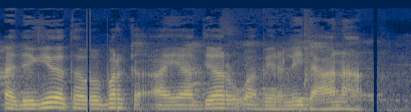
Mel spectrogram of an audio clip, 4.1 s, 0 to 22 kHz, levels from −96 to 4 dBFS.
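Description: At 0.87 s the speech drops into a gap at a join of encoded pieces lasting about 34 ms, and at 3.73 s a second one of about 44 ms follows. Separately encoded segments were butted together untrimmed, so encoder start-up delay and end-of-frame padding remain as silence. Each is heard as a brief dropout, then the speech resumes where it left off. A waveform shows near-silent stretches with smeared edges, and a spectrogram shows vertical blank bands, smeared at the borders.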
